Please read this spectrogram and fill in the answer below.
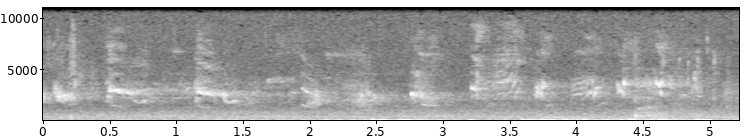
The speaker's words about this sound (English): There's about three California thrashers singing to each other.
